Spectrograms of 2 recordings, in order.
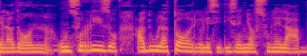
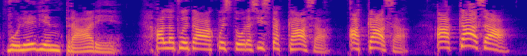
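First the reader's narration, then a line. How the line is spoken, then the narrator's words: Shouted. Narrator (Italian): gridò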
